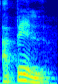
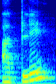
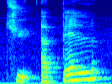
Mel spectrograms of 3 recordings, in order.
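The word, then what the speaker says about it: appelle: madre te llama bien y pronunciamos appel y por qué pronunciamos appel hay una razón evidentemente. ¿Y cuál es la razón? es que hay una doble l, es decir, esta luplicado. Por eso yo ahora pronuncio no apple, sino apel, il apel, el apel, on apel.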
